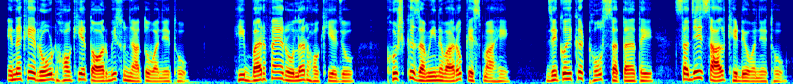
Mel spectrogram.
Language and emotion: Sindhi, neutral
